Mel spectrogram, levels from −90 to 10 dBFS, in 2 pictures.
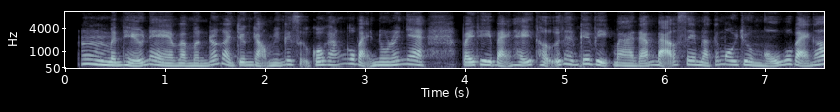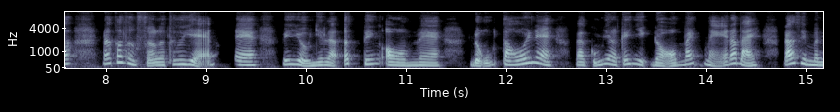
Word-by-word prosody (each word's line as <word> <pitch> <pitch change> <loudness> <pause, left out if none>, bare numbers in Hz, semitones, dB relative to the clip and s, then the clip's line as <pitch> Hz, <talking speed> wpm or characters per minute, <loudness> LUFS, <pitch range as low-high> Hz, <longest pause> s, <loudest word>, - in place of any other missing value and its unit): Ừm, 250 -5 +4
mình 180 -1 +2
hiểu 165 -4 +2
nè 190 -8 +1
và 160 - +1
mình 155 0 -2
rất 245 - -1
là 255 - +2
trân 180 +1 -1
trọng 165 -1 -2
những 165 0 -2
cái 230 - 0
sự 225 - -8
cố 200 +1 +3
gắng 215 +4 -3
của 265 - +1
bạn 175 - 0
luôn 190 +1 +1
đó - - +1
nha! 230 -3 +1 0.4
Vậy 185 +1 +3
thì 215 -3 +5
bạn 190 -3 0
hãy 190 +2 +1
thử 200 +1 0
thêm 235 -2 +1
cái 260 +3 +3
việc 200 -8 +1
mà 160 -2 -1
đảm 150 +7 -1
bảo - - +3
xem 215 0 -1
là 170 - 0
cái 220 +8 -6
môi 225 -3 +1
trường 195 -6 0
ngủ 145 +2 -1
của 245 - +2
bạn 190 - +2
á 235 +5 +2 0.3
nó 270 +1 0
có 360 +4 +1
thực 260 -9 -1
sự 165 -6 -2
là 185 +1 -1
thư 240 -1 +2
giãn - - 0 0.2
nè, 205 -3 +2 0.3
ví 240 +1 +1
dụ 190 -10 +2
như 175 +4 -1
là 190 - -1
ít 255 +1 +1
tiếng 255 +1 0
ồn 175 - +1
nè, 175 -2 -1 0.3
đủ 155 -2 0
tối 235 +7 +3
nè, 270 - +1 0.2
và 190 - 0
cũng 180 +1 -4
như 260 +2 0
là 220 - 0
cái 250 - +1
nhiệt 240 -6 -2
độ 165 -1 0
mát 245 - -3
mẻ 210 - -3
đó 280 - +3
bạn. 165 - +2 0.3
Đó 250 +4 +6
thì 275 - +2
mình 205 -4 +1
205 Hz, 290 wpm, -22 LUFS, 175-240 Hz, 0.4 s, Đó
